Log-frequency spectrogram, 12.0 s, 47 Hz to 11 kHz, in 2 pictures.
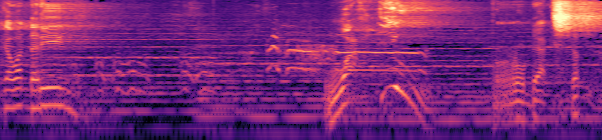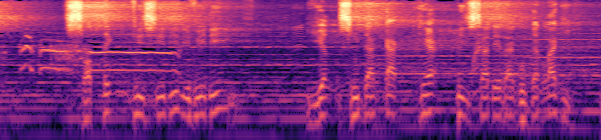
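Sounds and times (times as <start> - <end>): sustained keyboard chords: 0.0 - 12.0.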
